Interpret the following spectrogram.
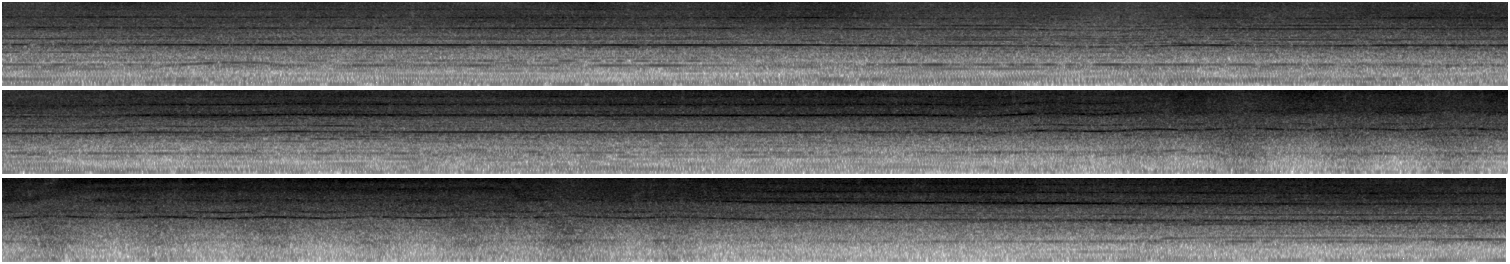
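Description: Jet engine of Bob Motz's jet truck running loud and steady, with a high whine over a deep roar while it throws flame. In the middle stretch the whine wavers and a rapid pulsing comes through, then it settles back to a steady run.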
